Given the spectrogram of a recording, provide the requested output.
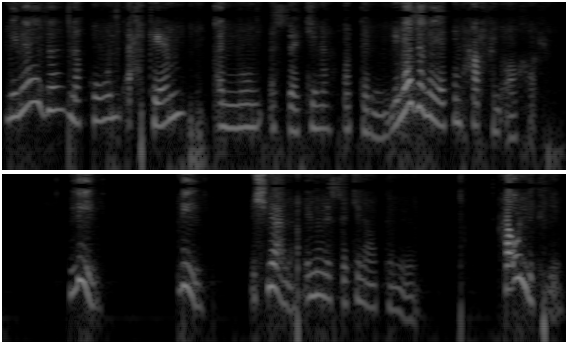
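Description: A woman with an Egyptian Arabic accent teaching a class on Quran recitation, patiently explaining, repeating sounds to demonstrate and filling pauses with drawn-out sounds. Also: medium pitch, big pitch swings, dark tone, breathy edge, low-quality recording. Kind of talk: classroom lesson.

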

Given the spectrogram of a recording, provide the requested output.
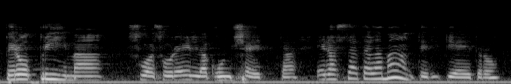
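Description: Heard through a radio broadcast, a woman narrates a stage story in an emphatic, theatrical manner, alternating loud stretches with hushed ones. Her voice is medium in pitch and unhurried, and the muffled recording carries a little hiss or hum.

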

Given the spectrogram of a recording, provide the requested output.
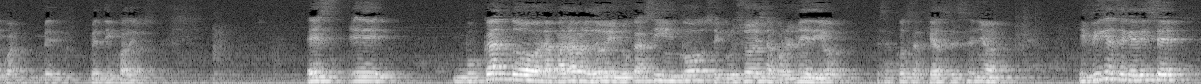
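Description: A man's voice: a little high, dark tone, slight background noise. A man preaching a conversational sermon, with joking asides and rhetorical questions. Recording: echoey, distant, dull lo-fi recording.

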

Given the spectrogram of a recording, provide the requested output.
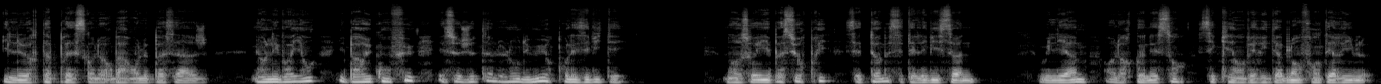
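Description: A man reading a classic novel aloud in a steady, measured narration. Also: on the low side, breathy edge. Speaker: audiobook narrator.

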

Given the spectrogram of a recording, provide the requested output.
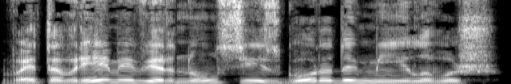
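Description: Lively male folk-tale narrator. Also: medium pitch, a little fast, no room sound, studio quality. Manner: expressive, plays all the characters. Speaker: storyteller.

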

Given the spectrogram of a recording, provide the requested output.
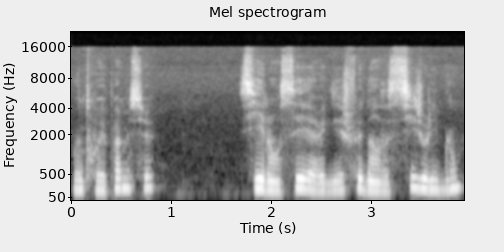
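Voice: medium pitch, steady tone, brisk, mellow, husky, close to an everyday voice. A reader voicing a chatty, gossipy young maid who talks eagerly and giggles.

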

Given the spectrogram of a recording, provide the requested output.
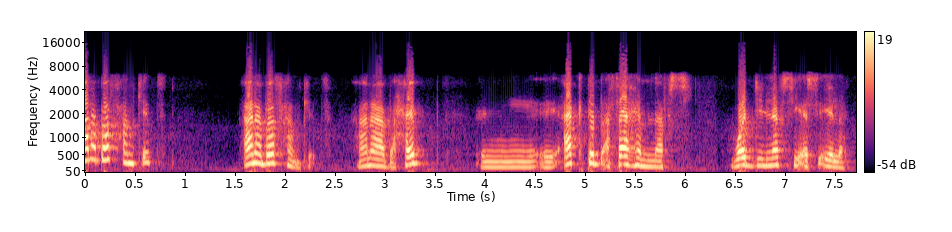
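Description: A woman's voice: mid-range voice, rough recording. Woman teacher, Egyptian Arabic accent, casual Q&A lesson, reads questions then chats through answers. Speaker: religion teacher.

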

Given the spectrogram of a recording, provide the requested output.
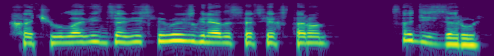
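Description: A man's voice: fairly high pitch, moderate pace, a bit bright, no room sound, studio quality, pitched above the performer's own voice, close to an everyday voice. A man voicing a vain, bossy young witch woman in an audiobook, haughty and imperious, teasing and commanding. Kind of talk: audiobook character voice.

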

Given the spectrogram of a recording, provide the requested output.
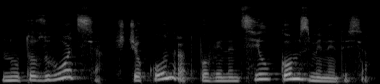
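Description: A bossy, brisk mother figure from a storybook, as a woman reader puts her on. She talks in an emphatic, commanding, impatient way, with a mellow, slightly husky tone that swings widely in pitch. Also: very animated. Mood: forceful. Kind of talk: audiobook character reading.

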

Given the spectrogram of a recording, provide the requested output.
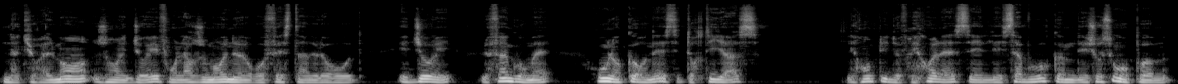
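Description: Male audiobook narrator, measured reading, dark husky tone. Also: fairly low pitch.

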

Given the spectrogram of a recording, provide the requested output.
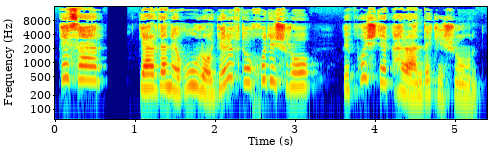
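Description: A woman's voice: sits high, big pitch swings, a little mellow. A woman narrating a folk tale audiobook expressively, often fading to a whisper at the ends of lines. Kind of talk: storybook narration.

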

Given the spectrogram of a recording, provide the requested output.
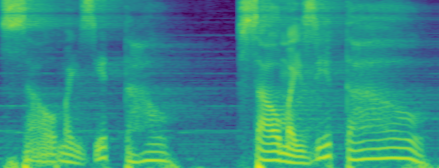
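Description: A man voicing the ghost of a murdered woman, pleading and shrill in an eerie way. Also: expressive, measured pace, gravelly, warm tone, long reverb tail, soft background music. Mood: accusing. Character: wailing vengeful female ghost, murdered woman.

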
